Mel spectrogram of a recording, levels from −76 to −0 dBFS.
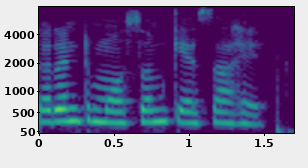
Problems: none marked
